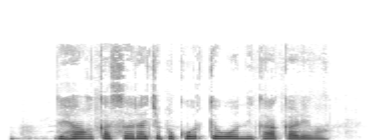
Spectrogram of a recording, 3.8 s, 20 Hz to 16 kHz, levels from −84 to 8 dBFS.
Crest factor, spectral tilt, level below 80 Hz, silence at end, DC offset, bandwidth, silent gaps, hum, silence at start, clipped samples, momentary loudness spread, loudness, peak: 18 dB; -6.5 dB/octave; -70 dBFS; 0.55 s; under 0.1%; 11 kHz; none; none; 0.1 s; under 0.1%; 8 LU; -21 LUFS; -4 dBFS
